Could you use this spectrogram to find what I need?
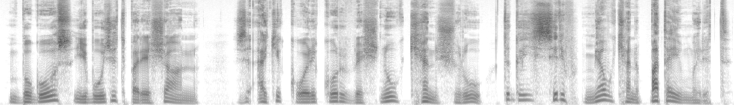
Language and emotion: Kashmiri, sad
